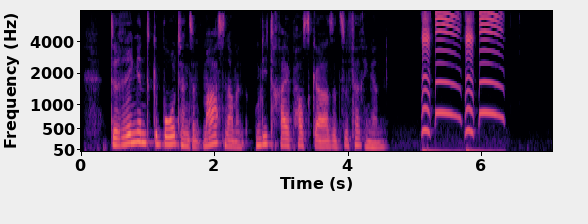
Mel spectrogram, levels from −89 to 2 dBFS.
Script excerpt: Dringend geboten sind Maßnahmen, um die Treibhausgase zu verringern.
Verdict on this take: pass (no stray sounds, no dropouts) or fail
fail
